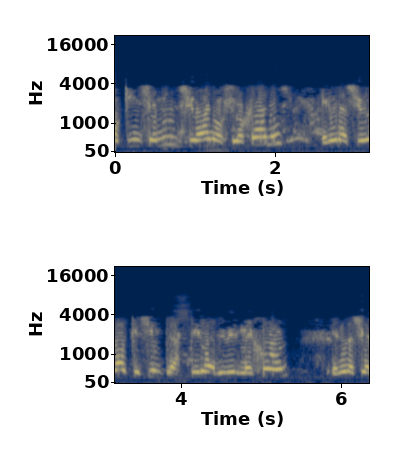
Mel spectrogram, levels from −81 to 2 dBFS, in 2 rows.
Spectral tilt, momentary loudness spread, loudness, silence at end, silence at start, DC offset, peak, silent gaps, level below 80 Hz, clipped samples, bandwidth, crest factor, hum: -4.5 dB/octave; 7 LU; -22 LUFS; 0 s; 0 s; under 0.1%; -8 dBFS; none; -66 dBFS; under 0.1%; 5.8 kHz; 14 dB; none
